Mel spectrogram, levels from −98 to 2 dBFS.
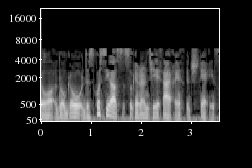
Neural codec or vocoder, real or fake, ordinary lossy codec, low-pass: autoencoder, 22.05 kHz, a latent of 192 numbers a frame, VITS, trained on many speakers; fake; MP3, 24 kbps; 7.2 kHz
